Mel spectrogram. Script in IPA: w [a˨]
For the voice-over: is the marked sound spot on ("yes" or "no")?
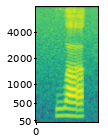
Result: yes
